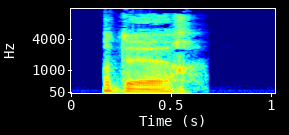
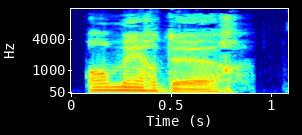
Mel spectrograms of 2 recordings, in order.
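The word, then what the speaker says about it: Emmerdeurs: Or perhaps you prefer this pronunciation, Les... – Emmerdeur. Emmerdeur. – Emmerdeur.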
